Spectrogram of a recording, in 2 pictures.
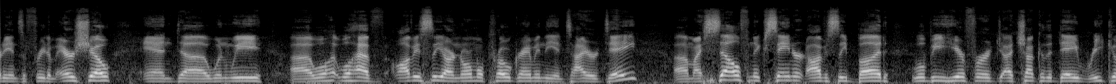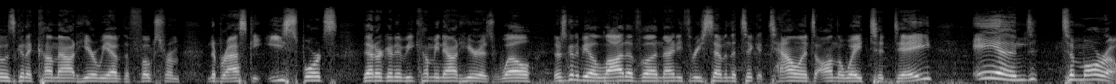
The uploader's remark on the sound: LIVE from Lincoln Airshow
